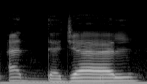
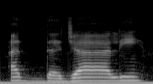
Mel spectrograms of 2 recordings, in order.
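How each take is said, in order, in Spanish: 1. La palabra termina en la consonante l. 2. La palabra termina en la vocal corta i.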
